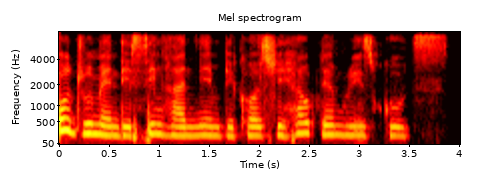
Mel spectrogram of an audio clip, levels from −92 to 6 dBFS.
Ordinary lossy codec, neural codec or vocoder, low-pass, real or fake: none; codec, 24 kHz, 6 kbps, HILCodec; 7.2 kHz; fake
